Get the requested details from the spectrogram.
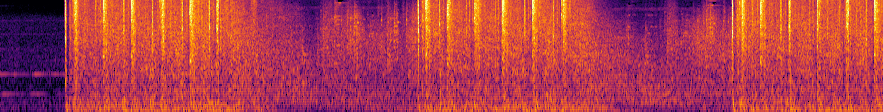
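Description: Heavy ship guns fire in loud, booming salvos that rumble on.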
